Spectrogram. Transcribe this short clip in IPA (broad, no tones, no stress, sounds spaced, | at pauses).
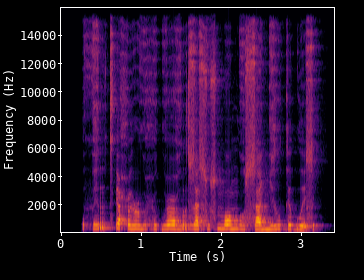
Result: θ ɛ̤ r t͡sʼ e ħ ʉ ɹ ṳ ħ ṳ ʔ ṳ ʕ ɔ̤ r ɮ a ɬ ṳ ɬ ŋ ɔ ŋ ɔ̤ ɬ a ɲ ɛ̤ ɣ u k ɛ ɡʷ e ɬ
